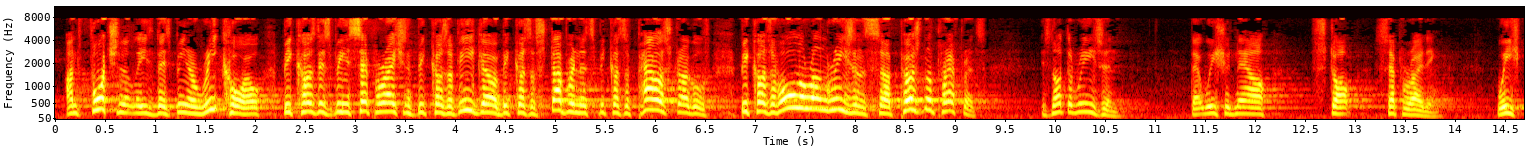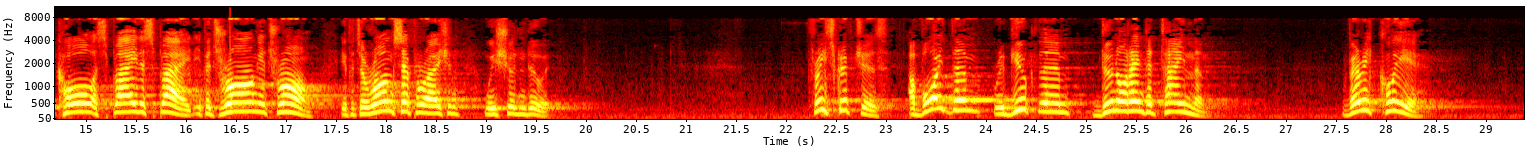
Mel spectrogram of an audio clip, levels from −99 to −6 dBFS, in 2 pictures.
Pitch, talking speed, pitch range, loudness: 230 Hz, 145 wpm, 190-265 Hz, -20 LUFS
